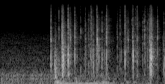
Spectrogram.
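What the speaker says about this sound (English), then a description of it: "I'm trying to shuffle these a little bit off camera so that it's not super loud when I shuffle for you" Tarot cards riffle and flick in quick, uneven bursts as they are shuffled off to the side, a soft, close papery clatter with no talking.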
